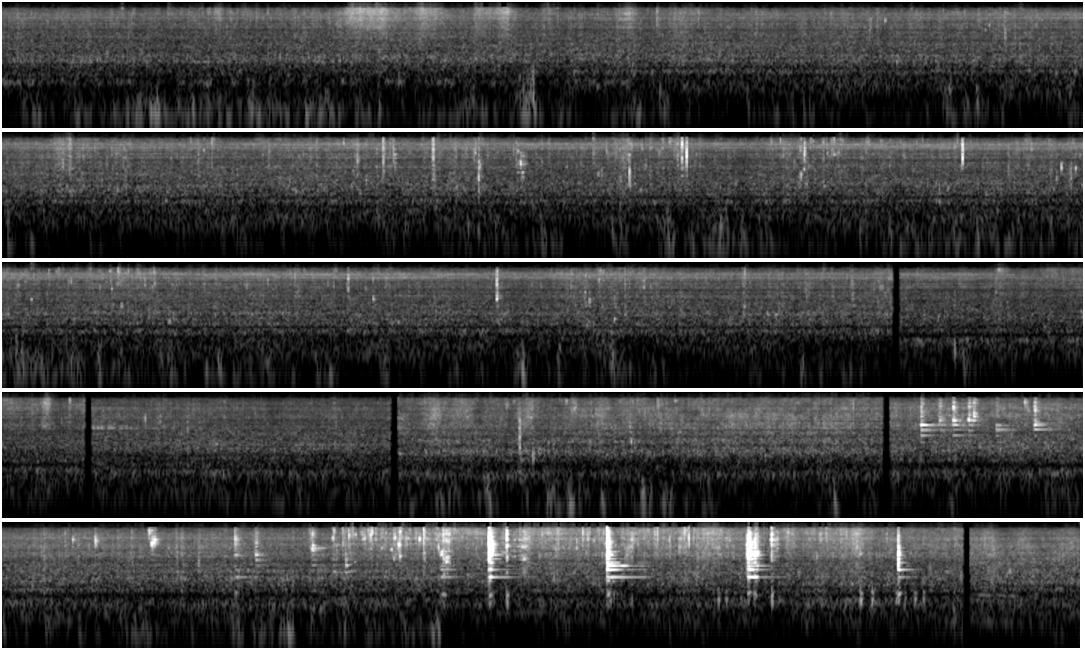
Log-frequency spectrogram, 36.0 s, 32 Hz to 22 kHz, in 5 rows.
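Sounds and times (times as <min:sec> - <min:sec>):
wind buffeting microphone: 0:00.0 - 0:07.6, 0:10.2 - 0:21.0, 0:24.3 - 0:35.3
mountain stream rushing: 0:00.0 - 0:14.2, 0:15.8 - 0:36.0.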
